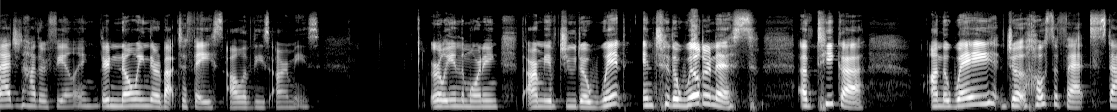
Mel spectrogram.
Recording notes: preached this message on October 8th at our Brooklyn Community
